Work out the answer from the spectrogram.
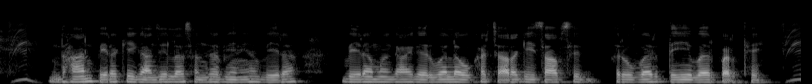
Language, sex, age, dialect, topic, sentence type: Chhattisgarhi, male, 18-24, Western/Budati/Khatahi, agriculture, statement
